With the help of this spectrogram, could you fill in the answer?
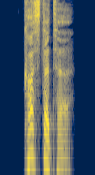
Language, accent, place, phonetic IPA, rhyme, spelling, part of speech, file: German, Germany, Berlin, [ˈkɔstətə], -ɔstətə, kostete, verb, De-kostete.ogg
- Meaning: inflection of kosten: 1. first/third-person singular preterite 2. first/third-person singular subjunctive II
